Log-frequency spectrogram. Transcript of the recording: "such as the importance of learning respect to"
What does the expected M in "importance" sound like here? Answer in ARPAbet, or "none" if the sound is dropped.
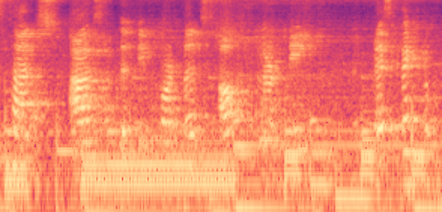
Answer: none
